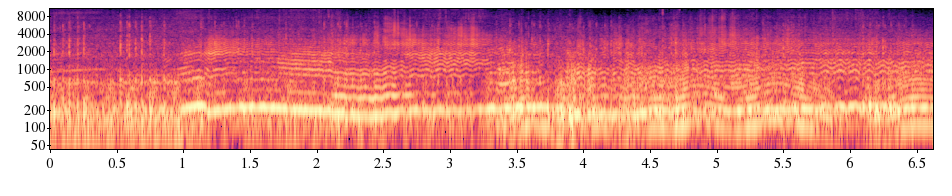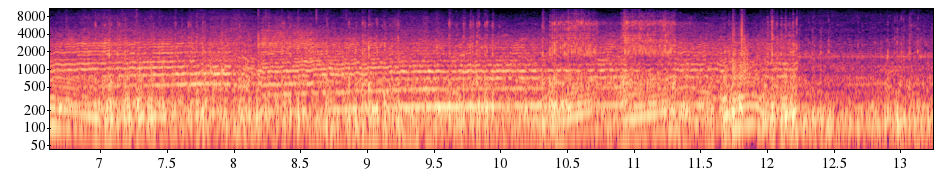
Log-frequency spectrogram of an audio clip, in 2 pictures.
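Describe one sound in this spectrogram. A rally car engine roars, revving up and down as the car races past.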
